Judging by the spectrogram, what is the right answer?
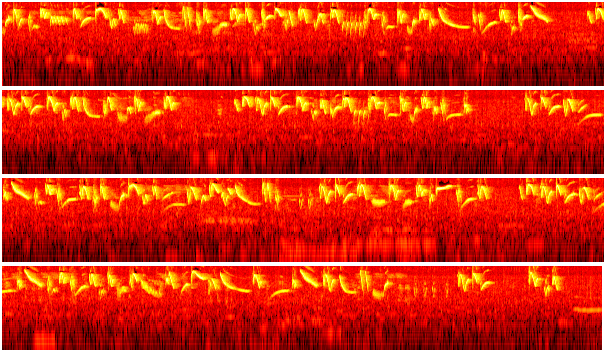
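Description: Sanger (white-rumped seedeater, grey singing finch) singing a fast, continuous rolling song of quick, high twittering whistled notes, in long phrases broken by brief pauses about five times.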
